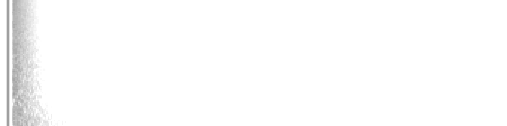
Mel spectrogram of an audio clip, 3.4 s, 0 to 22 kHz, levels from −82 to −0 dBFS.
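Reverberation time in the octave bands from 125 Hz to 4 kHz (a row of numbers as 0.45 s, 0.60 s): 0.75 s, 0.60 s, 0.55 s, 0.45 s, 0.45 s, 0.40 s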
